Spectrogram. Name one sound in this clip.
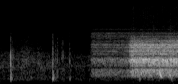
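A two-way radio crackles with a burst of static.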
